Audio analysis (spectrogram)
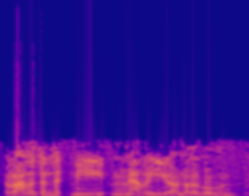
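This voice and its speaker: An actor playing a haughty but anxious Bohemian king in a formal, halting, weighty manner, in 1940s radio drama style. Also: medium pitch, sing-song, a little hiss or hum, natural voice. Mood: grave, anxious. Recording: muffled, worn 1940s radio recording.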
